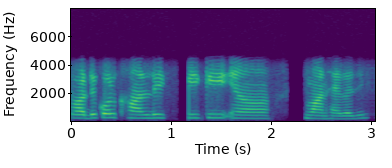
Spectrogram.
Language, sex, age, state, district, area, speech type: Punjabi, female, 18-30, Punjab, Bathinda, rural, conversation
